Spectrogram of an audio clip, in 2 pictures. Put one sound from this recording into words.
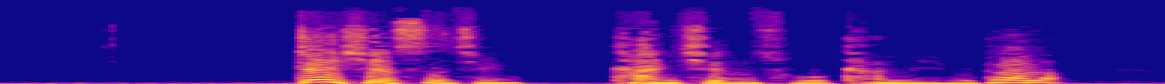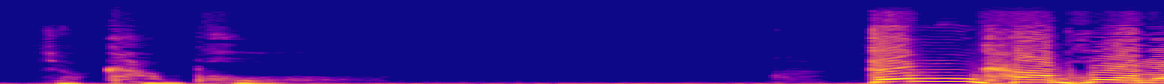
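An elderly man speaks calmly and expressively into a close microphone, with pauses.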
